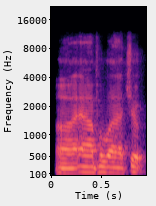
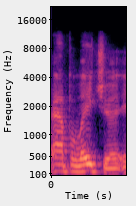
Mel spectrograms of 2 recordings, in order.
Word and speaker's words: Appalachia: There's a lot of different attitudes about Appalachia or Appalachia if you grew up in New York as I did, especially how you pronounce it in the first place.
